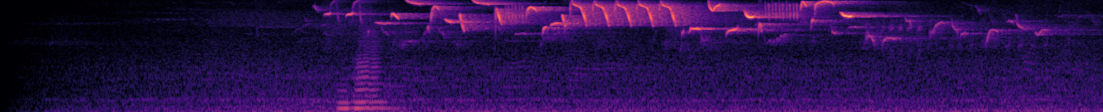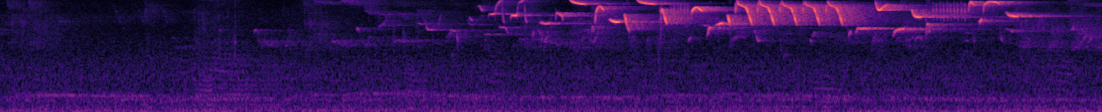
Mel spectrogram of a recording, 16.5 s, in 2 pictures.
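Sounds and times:
Eurasian wren Troglodytes troglodytes trilling: 2.2s - 16.5s.

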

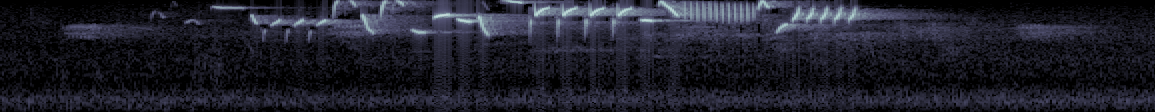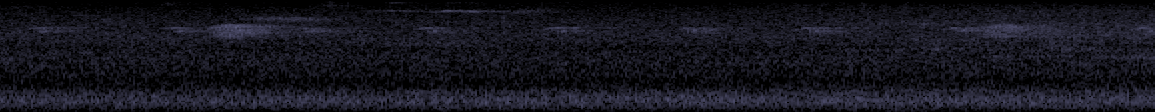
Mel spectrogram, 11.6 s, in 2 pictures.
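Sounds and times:
Eurasian wren singing loud trills: 0.8s - 4.5s.

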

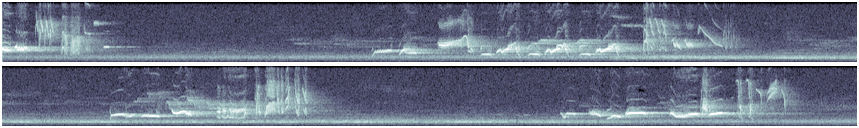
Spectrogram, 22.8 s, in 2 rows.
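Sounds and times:
Eurasian blackbird singing: 5.0s - 9.9s, 10.7s - 15.8s, 18.0s - 22.1s.

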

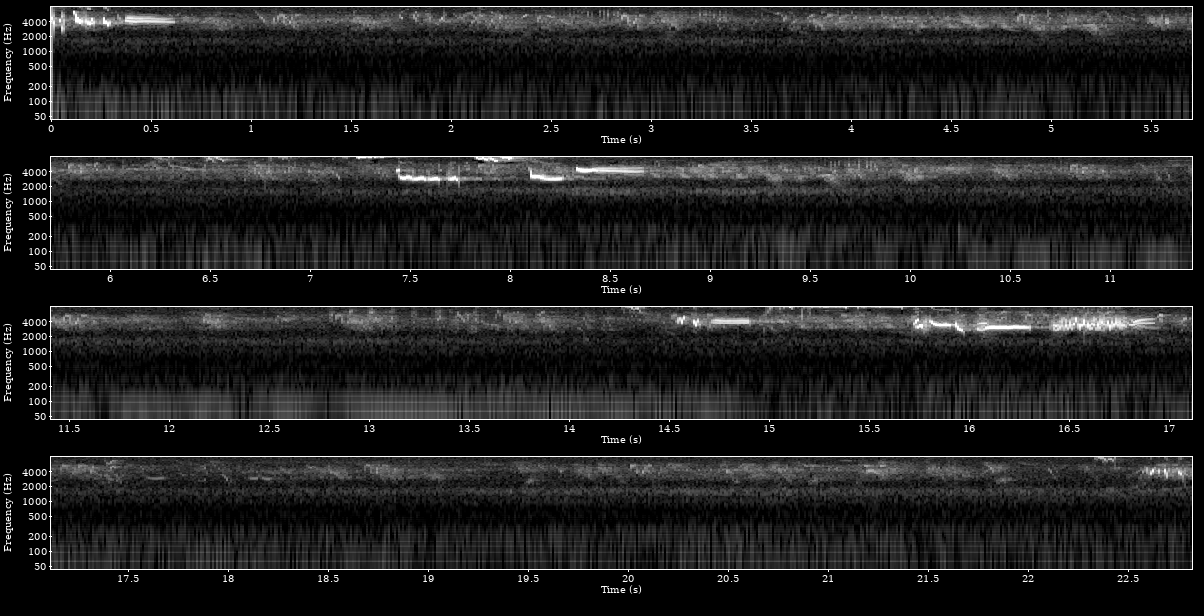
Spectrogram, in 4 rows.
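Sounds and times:
European robin warbling song: 6.2s - 8.8s, 12.8s - 17.4s, 22.3s - 22.8s.

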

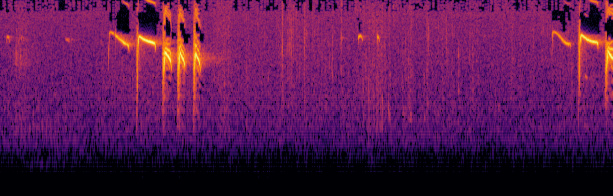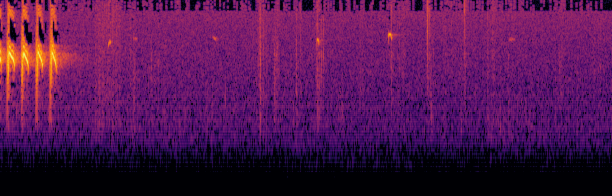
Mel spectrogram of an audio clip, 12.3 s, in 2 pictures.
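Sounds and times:
Eurasian blue tit Cyanistes caeruleus whistles and trill: 1.1s - 2.1s, 5.5s - 6.8s.

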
